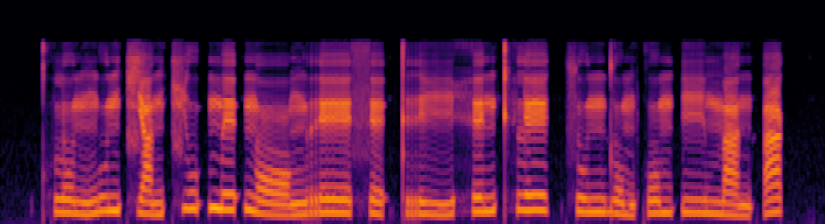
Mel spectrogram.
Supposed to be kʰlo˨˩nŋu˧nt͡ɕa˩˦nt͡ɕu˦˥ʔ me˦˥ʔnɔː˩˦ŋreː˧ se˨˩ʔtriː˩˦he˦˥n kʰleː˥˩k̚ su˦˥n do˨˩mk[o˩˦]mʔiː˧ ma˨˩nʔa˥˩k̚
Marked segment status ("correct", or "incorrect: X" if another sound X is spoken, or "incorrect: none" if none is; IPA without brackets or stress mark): incorrect: o˦˥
